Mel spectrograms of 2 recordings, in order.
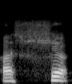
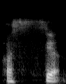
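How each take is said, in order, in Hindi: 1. बीच का व्यंजन 'sh' जैसा सुनाई देता है। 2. बीच का व्यंजन 's' जैसा सुनाई देता है। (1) "अश्य ऐसा थोड़ा सा सुनाई दिया" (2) "तो अस्य ऐसे बोलेंगे"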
